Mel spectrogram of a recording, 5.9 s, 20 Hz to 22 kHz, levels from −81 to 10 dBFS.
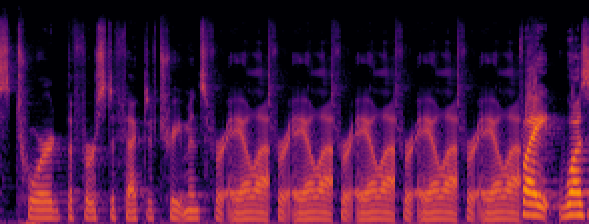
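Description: Speech clip in which playback likely stalled at 2.69 s, just after "first effective treatments for", producing a broken-record loop: one 0.63 s fragment repeats four times until 5.19 s, replacing the intended audio.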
